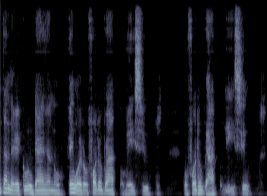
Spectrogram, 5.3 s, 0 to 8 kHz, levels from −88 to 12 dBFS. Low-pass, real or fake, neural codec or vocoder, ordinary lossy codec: none; fake; codec, 16 kHz, 1 kbps, FunCodec, trained on LibriTTS, 50 frames a second; none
